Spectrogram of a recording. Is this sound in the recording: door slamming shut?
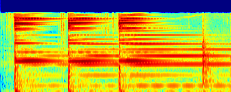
no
